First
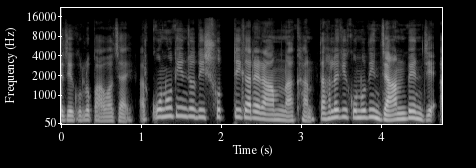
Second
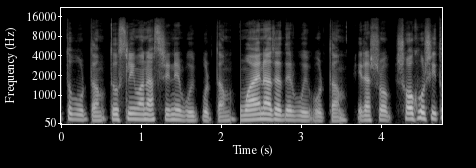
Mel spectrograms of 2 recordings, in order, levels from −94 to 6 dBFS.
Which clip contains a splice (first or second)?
second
